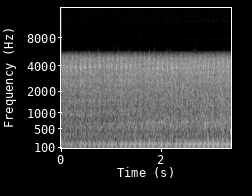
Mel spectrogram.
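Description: A WWII Hobart Brothers A3 generator with a Hercules engine, converted to 12 volts, idles close by with a steady, even mechanical drone and a low rhythmic chug throughout, no voices.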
